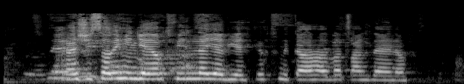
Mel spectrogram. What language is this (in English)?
Armenian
